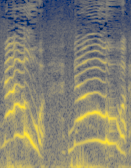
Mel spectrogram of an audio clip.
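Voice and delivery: high, loud, drawn-out no; emphatic refusal. Real, not acted. DJ rejecting the idea there's no room, emphatic cry. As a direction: cry out no in firm protest.

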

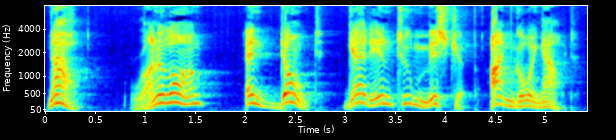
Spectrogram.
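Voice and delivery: a mother shooing her little ones out; mother rabbit. Acted. Mother rabbit addresses her children.

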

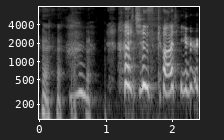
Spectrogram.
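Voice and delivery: words spilling out through a laugh. Real, not acted. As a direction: laugh while you say it. Laughing at own confusion.

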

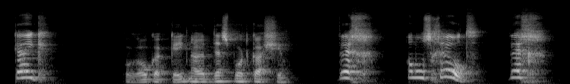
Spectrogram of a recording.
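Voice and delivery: shrill cartoon alarm at the empty glovebox; alarmed cry. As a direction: shout it like the money just vanished. Wubbel discovers money is gone.

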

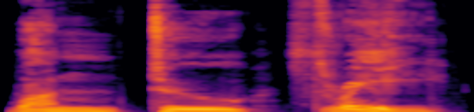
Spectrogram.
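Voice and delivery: high, loud count building; counting up to a yell. Acted. Boy counting the children in to a yell. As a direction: count them in to scream.

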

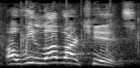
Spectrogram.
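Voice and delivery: normal talking voice

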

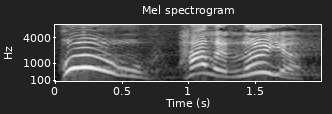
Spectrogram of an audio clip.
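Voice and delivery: a big, high, loud cry of joy; excited whoop. Acted. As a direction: whoop like the elders jumping up in praise. Elders leap up rejoicing.

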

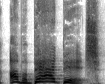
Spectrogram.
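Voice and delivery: high, proud burst of self-belief; lit-up excitement. Retold or imitated. Imitating a client discovering who she is, excited. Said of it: "how your voice changed".

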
